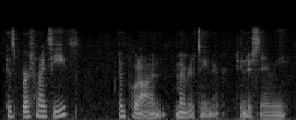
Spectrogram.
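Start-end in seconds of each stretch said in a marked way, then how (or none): none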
